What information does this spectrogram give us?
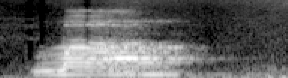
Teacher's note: Close your lips. Use a voice. M is voice sound. So we need to make the vocal cords vibrate by let them close, nearly touch or touch between the vocal cords inside your throat.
